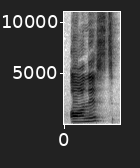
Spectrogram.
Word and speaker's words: honest: O H não tem som. Ele Então é mudo. a palavra começa com som de vogal.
